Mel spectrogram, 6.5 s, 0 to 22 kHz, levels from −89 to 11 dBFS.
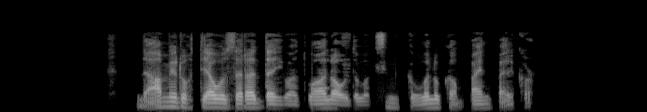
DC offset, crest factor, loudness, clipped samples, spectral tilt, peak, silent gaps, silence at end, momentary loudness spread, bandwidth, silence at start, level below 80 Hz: under 0.1%; 22 dB; -31 LUFS; under 0.1%; -3.5 dB/octave; -10 dBFS; 1.94-1.99 s, 3.00-3.04 s, 3.71-3.75 s, 4.00-4.07 s, 4.64-4.70 s, 4.92-4.98 s; 1.15 s; 12 LU; 8 kHz; 1.4 s; -82 dBFS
